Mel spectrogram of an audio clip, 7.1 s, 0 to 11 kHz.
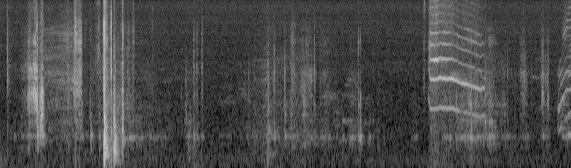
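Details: Indoors, the 5-week-old kitten Betty, keen to play, gives one high downward-sloping meow after loud knocks and handling noises, with a second call starting at the very end.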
